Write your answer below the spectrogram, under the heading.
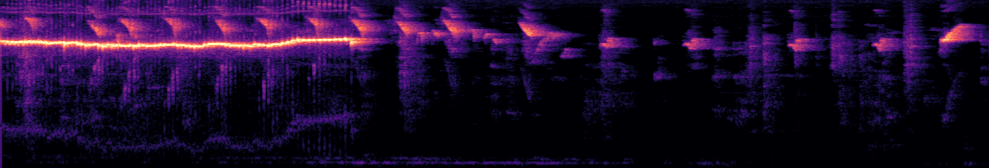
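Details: Male Russian canary training song from a breeder in Miami, Florida: a loud, fast rolling trill for three and a half seconds, then a string of quieter short chirps and clipped notes.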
